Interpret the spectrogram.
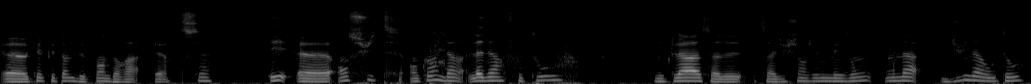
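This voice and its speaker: A young man casually commenting on viewers' photos as a YouTuber, hesitant and thinking aloud with many fillers. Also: a little high.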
